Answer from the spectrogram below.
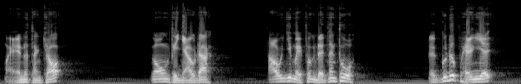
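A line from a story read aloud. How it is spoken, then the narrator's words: Irritated man shouting. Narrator (Vietnamese): Anh bực dọc quát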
